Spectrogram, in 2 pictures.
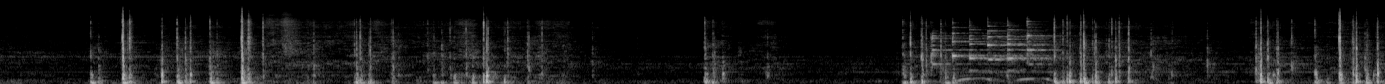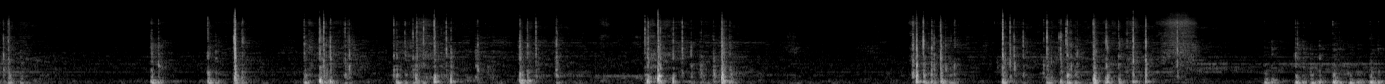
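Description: Computer keyboard typing: bursts of quick keystrokes with short pauses between words.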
